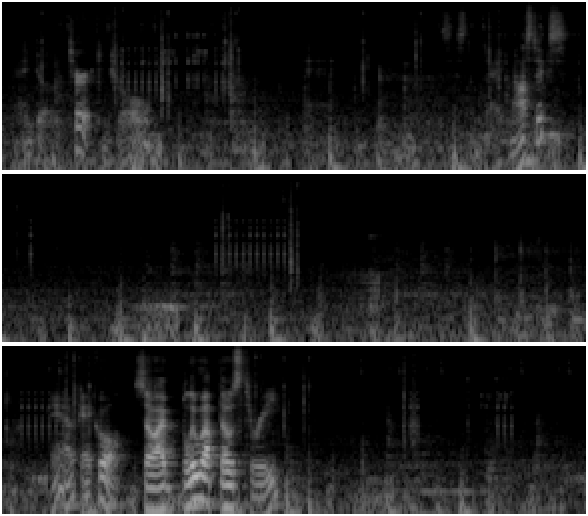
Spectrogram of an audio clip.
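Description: A computer terminal clicks and chirps as text scrolls onto it.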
